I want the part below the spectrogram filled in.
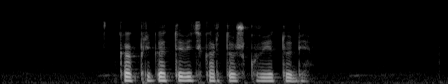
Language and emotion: Russian, neutral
